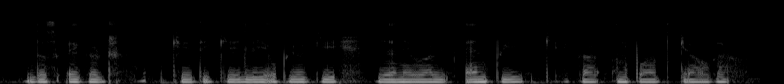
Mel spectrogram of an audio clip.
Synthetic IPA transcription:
d̪ɐseːkəɾɖkʰeːt̪ikʰelieʊpjoːɡ̚kid͡ʒaːneʋaːleeːnpikekaɐnʊpaːd̪kjaɦoːɡaː

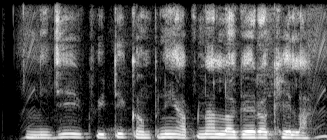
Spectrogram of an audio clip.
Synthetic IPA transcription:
nid͡ʒikwiʈikʌmpniapnalʌɡeɾʌkʰela

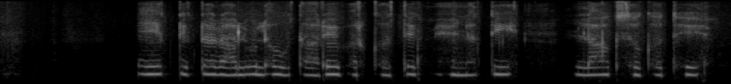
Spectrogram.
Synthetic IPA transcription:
eːk̚ʈɪk̚ʈəɾaːluləʊt̪aːɾebəɾkət̪ɪkmɛɦnət̪i | laːɡsəkət̪ɦeː

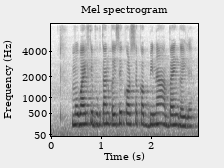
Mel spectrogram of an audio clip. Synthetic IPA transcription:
mobajlkebʱuɡt̪ankəjsekʌɾsəkəp̚binabãjŋkɡəjle

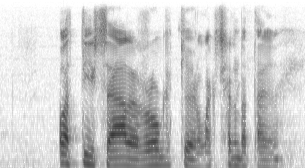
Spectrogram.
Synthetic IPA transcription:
əːɾt̪isaːɾɾoːɡkeləkʃʰənbət̪aːẽ

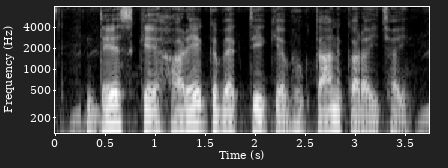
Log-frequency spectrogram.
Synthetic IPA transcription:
d̪eskehəɾekbjəkt̪ikebʱukt̪ankəɾəjt͡ʃʰəj

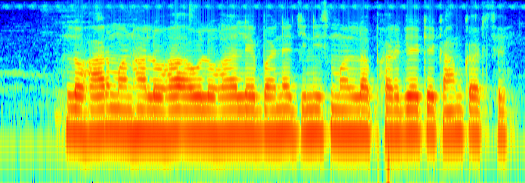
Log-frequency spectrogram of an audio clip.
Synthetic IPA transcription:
loɦaɾmənɦaloɦaəwloɦalebəned͡ʒinismənləbpʰəɾɡekekamkəɾtʰe

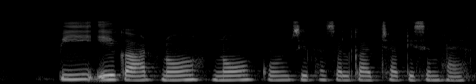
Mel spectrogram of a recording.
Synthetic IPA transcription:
piːeːkaːʈʰnɔːnɔːkɔːnsipʰɐsəlkaɐtːʃʰakɪsmɦɛː

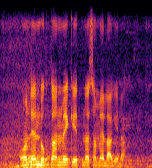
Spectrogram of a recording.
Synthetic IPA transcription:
ɔːnlaːnbʱʊkt̪aːnmẽkeɪt̪nasəməjlaːɡeːlaː

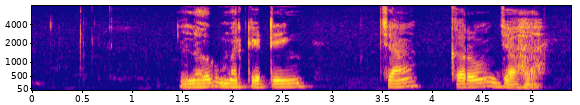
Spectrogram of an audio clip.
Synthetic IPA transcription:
lɔːɡmaɾkeʈɪŋɡ | t͡ʃã | kəɾõd͡ʒaːɦa

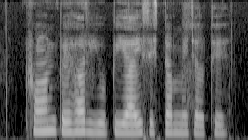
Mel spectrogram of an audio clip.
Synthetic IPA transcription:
pʰoːnpeɦəɾjuːpiːaːisɪsʈəmːẽt͡ʃəlt̪eː

